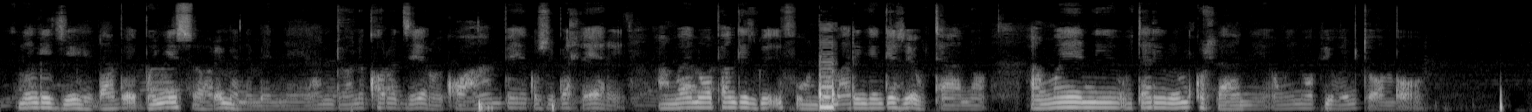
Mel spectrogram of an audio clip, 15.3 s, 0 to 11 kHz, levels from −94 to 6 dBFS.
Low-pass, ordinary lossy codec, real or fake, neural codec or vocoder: 9.9 kHz; AAC, 32 kbps; real; none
